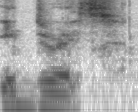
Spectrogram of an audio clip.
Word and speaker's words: Idris: It's pronounced Idris.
